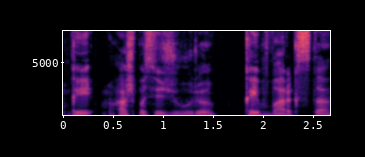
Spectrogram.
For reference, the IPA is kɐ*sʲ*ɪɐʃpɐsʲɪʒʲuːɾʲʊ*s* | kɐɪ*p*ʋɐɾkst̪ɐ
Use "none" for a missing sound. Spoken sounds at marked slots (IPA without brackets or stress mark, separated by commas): none, none, p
